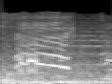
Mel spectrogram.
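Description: Iris, a dog who started out as a guide dog puppy, gives a single brief, high-pitched whining yip over low background noise, fairly close.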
